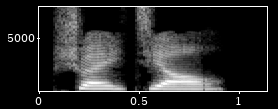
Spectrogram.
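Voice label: "摔跤", Mandarin Chinese; hsk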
